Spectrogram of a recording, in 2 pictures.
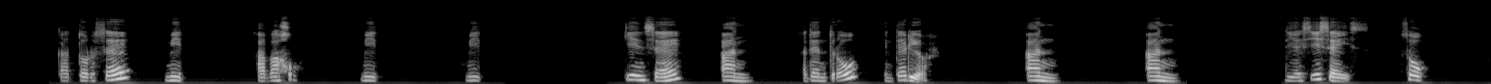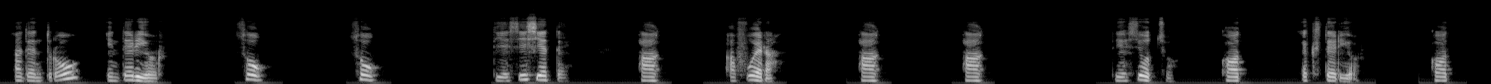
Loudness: -20 LUFS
